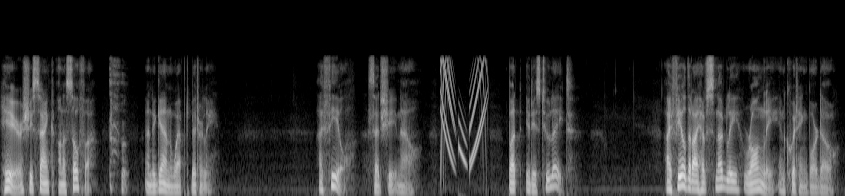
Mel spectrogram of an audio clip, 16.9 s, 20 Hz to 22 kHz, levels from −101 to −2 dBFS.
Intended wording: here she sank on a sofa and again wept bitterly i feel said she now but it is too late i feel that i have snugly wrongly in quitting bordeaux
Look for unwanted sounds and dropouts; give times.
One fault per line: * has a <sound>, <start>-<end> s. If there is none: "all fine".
* has a cough, 2.2-2.6 s
* has a chirp, 8.8-9.8 s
